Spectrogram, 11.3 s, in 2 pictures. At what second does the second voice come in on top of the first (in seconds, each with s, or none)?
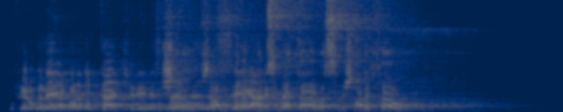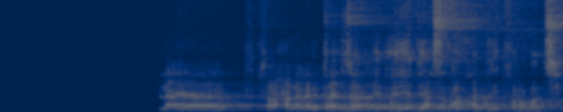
1.6 s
